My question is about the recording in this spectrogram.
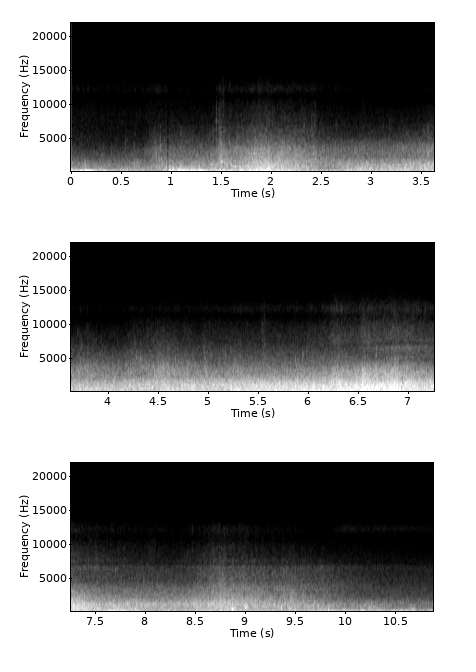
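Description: Surf breaking and washing up a sandy beach, one wash swelling up through the middle and easing off, with wind rumbling on the microphone.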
